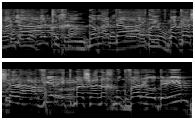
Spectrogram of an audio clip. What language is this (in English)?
Hebrew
